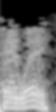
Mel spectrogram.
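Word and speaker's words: Pei Wei: A Pee-wee. – Pee-wee? – Maybe it's Pie-Y. I'm pronouncing it wrong. – Yeah, well, the E comes before I. – Yeah, P-I-Y. – It should be Pei-Wei.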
